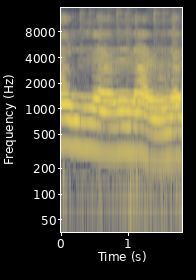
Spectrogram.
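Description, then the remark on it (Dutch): A cat lets out one long, drawn-out, loud meow, its tone sliding slowly downward over nearly two seconds with no other sounds around it. “De poes komt er nu aan. De andere poes komt er inmiddels ook aan.”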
